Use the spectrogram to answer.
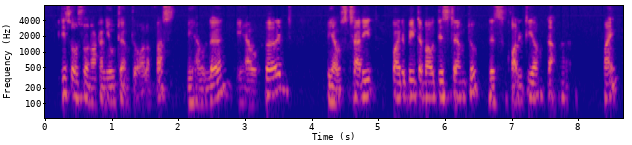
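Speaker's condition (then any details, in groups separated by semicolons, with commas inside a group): No condition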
